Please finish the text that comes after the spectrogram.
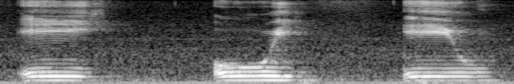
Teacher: Vai da vogal aberta para uma fechada. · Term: ditongo aberto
